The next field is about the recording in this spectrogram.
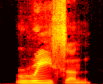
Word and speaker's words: reason: Se dice reason, reason. Aquí qué vamos a hacer para pronunciarlo bien. Número uno, R suavecita, re, re, o re, ni ri, re.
